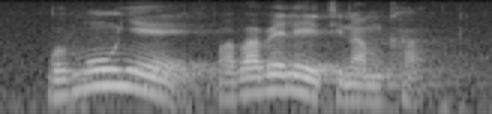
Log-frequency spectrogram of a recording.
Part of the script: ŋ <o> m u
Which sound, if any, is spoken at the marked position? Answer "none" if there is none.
o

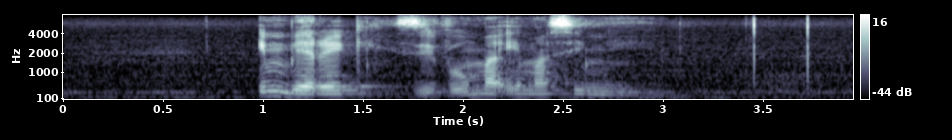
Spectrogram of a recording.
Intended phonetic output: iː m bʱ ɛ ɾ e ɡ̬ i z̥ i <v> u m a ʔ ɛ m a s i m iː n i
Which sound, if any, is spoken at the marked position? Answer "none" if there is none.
v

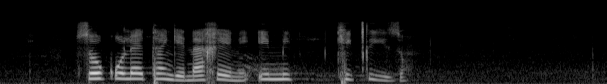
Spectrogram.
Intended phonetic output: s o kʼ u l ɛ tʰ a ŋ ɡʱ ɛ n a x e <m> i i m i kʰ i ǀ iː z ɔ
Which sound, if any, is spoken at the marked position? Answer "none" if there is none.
n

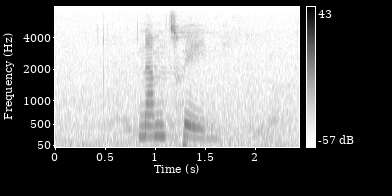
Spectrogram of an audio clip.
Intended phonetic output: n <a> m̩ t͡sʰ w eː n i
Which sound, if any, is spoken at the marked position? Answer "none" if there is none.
a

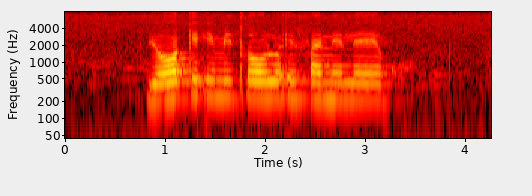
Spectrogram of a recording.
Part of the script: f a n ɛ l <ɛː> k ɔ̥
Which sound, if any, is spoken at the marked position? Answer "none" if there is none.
ɛː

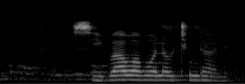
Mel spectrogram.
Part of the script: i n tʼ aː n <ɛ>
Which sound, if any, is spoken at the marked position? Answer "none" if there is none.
ɛ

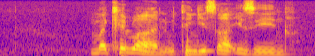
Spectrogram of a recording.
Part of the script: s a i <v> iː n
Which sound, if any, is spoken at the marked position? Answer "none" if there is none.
z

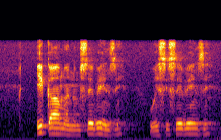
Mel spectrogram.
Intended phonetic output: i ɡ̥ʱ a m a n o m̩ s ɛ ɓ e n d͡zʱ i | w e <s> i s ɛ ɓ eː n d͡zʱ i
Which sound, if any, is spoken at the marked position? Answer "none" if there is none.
s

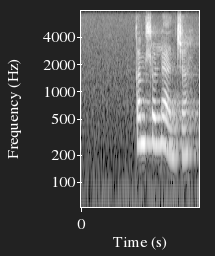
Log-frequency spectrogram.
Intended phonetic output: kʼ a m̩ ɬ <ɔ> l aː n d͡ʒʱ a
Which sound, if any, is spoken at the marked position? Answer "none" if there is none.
ɔ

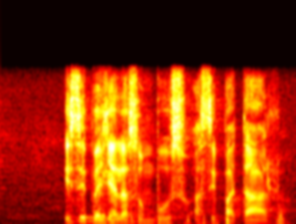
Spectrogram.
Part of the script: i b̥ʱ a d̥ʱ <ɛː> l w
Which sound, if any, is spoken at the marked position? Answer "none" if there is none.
aː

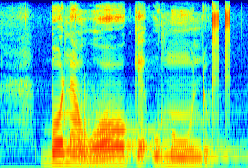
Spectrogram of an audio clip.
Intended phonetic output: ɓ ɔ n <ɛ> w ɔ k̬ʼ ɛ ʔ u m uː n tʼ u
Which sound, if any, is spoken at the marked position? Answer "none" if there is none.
a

